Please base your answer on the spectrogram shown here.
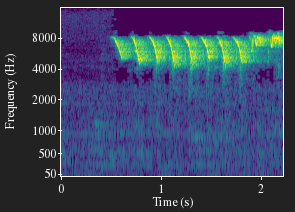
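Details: Bananaquit, male and female mentioned, giving a thin, high-pitched sizzling song of quick repeated buzzy pulses, about nine in under two seconds, slightly rising at the end.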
